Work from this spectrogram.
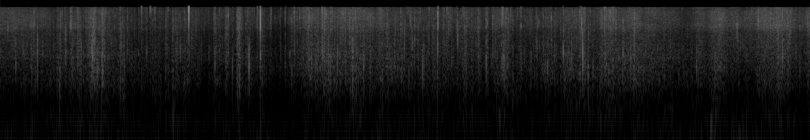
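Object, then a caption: Stuffed pillow with a satin cover. A medium-soft stuffed pillow with a gold satin cover is scratched and rubbed with long nails, giving a steady, quiet, bright rustling hiss. Sharp, crisp scratch ticks and swipes break through the rustle throughout.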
